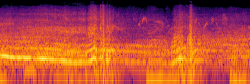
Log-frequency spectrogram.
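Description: A toy-video racing car engine revs loudly and close, its pitch rising and falling with two sharp swells and whooshes, and no voices over it.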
